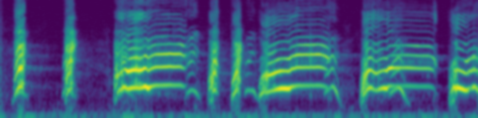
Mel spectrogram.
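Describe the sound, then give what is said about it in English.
Two people together imitate a coyote: a few sharp yips, then three wavering, high-pitched howls that rise and fall in pitch, broken by quick yelps, fairly loud with no other sounds. “If you're guessing coyote, you're right.”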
